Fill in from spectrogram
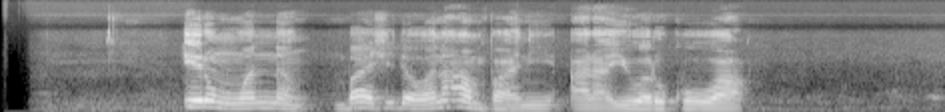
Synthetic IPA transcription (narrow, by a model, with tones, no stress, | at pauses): ʔɪ˦ɾɪ˨ŋwɐ˦nːɐ˨mbaː˦˨ʃi˦da˨wɐ˦ni˦ʔa˨mɸaː˨niː˦ʔa˨ɽaː˨jʊ˦wɐ˦rkʷoː˦waː˦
